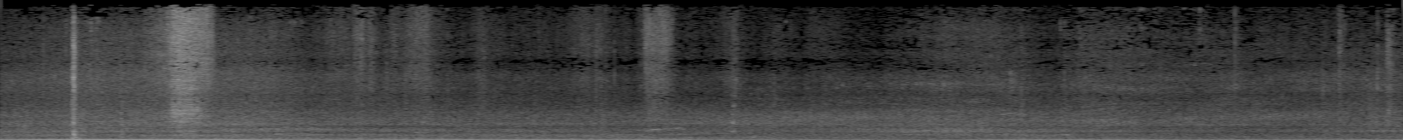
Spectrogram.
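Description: Steady low rumble of a vehicle engine, with a sharp click about a second in.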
